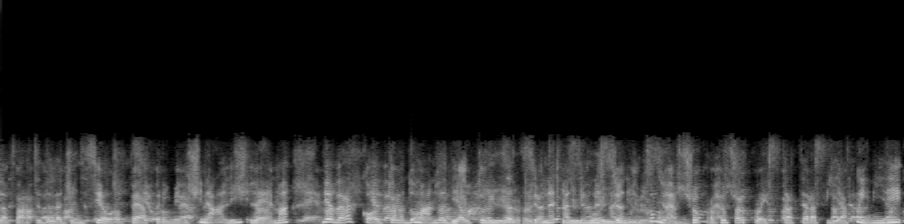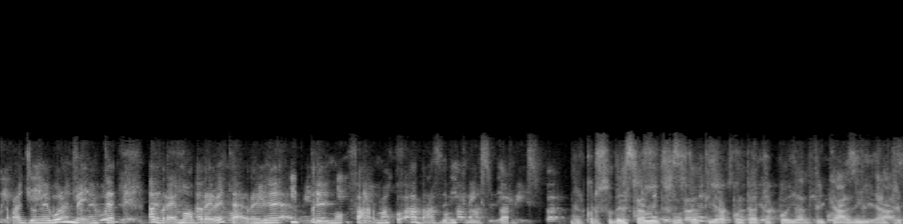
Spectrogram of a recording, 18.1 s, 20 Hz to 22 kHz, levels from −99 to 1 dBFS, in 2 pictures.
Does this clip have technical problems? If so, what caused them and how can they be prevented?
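Yes. There are two problems: an echo that runs through the whole clip, and several short stretches rebuilt after lost packets.

Echo with no canceller: the whole clip is shadowed by a quieter, thinner repeat of the speech, about 7 dB down and arriving roughly half a second later. The far end played the call through a loudspeaker, its microphone picked it up, and nothing subtracted it before sending it back. Room reverberation smears sound continuously within tens of milliseconds. This is instead a distinct, delayed second copy with a clear gap after the original. To prevent it, enable acoustic echo cancellation on the far-end device, or have that side use a headset.

Lost packet rebuilt from error correction: brief rough, noisier patches appear at 0.51–0.53 s, 2.25–2.27 s, 3.93–4.07 s, 5.41–5.59 s and 9.77–9.83 s, lasting 20, 20, 80, 100 and 40 ms. Packets were lost, but the following packets carried low-bitrate copies of them through Opus in-band forward error correction. 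The decoder played those coarser copies instead of silence. Unlike plain loss concealment, there is no gap, buzzy stretched tone or fade. To prevent it, reduce packet loss on the network path, for example by using a wired connection and less congested links.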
